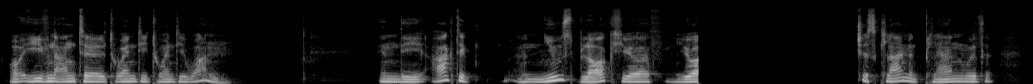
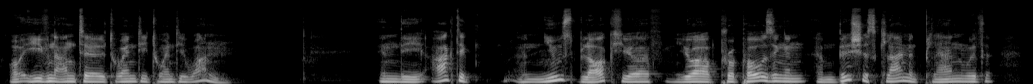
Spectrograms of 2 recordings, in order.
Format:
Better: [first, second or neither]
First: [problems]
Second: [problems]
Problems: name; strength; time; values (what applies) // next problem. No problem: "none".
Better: second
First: audio cutting out; at 7 s for 1.5 s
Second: none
